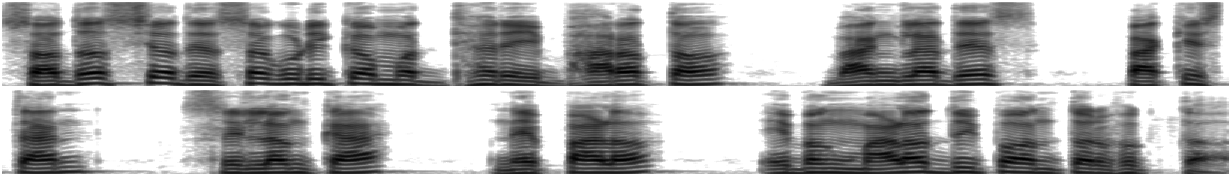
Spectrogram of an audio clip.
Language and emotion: Odia, neutral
